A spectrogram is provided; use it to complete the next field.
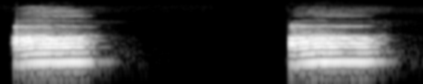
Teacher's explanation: this is the high flat tone. We also call it the first tone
